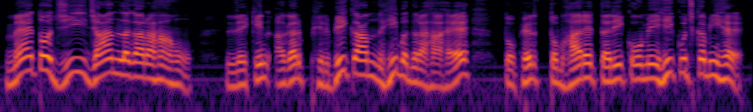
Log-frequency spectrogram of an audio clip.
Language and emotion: Hindi, angry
